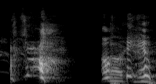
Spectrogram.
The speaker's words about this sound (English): Now I have to sneeze. Oh my God.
